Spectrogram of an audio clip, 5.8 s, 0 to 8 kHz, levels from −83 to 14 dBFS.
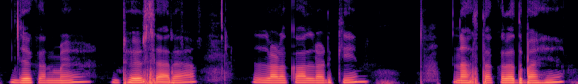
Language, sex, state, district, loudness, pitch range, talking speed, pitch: Bhojpuri, female, Jharkhand, Palamu, -17 LUFS, 185-215 Hz, 85 wpm, 195 Hz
